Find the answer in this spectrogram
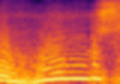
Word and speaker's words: Hund: हुंड्स rule की बातें करते ध्यान से देखिए, आप इसको, कुछ लोग इसको हंड्स भी बोलते हैं या प्रोनाउंसिएट भी करते हैं ऐसा. सो बट वी you considered like this हुंड्स rule.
